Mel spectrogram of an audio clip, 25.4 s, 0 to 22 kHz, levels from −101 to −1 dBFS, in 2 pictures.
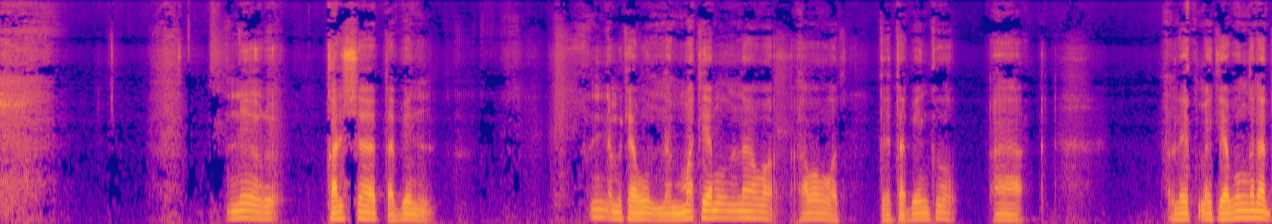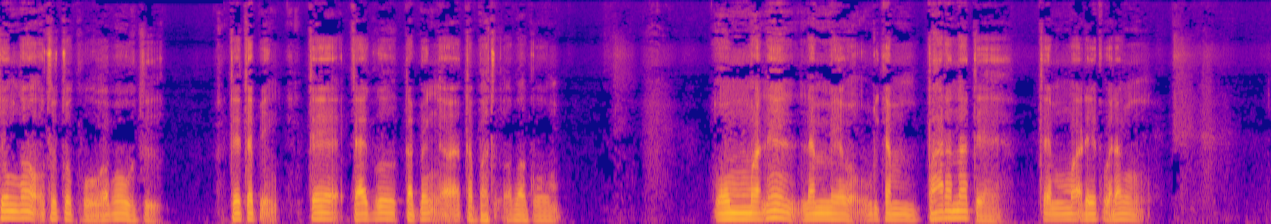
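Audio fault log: throughout: generation loss. The speech sounds swirly, smeared and hollow, with consonant onsets blurred beyond what one low-rate encode would give. This likely comes from repeated MP3 re-encoding, around seven passes at a rate near 96 kbit/s, each requantising on a shifted frame grid.
13.68–14.95 s: drift correction step. The speech abruptly slows by 5.36% and drops 95 cents, nearly a semitone, then snaps back to normal speed and pitch. This is likely a clock-matching resampler changing playback rate in one step to rebalance its buffer.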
